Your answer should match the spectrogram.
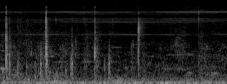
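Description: A few scattered hand claps from the audience, about one every half second, thinning out, over a low steady hum.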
